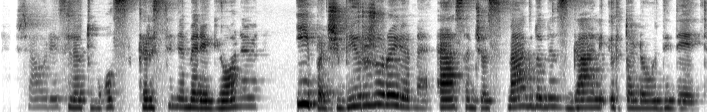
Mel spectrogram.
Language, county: Lithuanian, Kaunas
